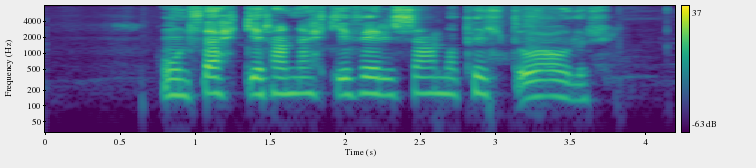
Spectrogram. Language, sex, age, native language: Icelandic, other, 14, Icelandic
